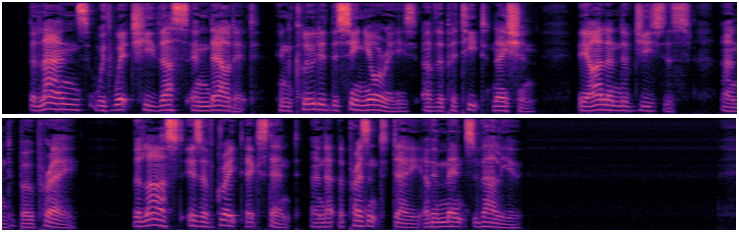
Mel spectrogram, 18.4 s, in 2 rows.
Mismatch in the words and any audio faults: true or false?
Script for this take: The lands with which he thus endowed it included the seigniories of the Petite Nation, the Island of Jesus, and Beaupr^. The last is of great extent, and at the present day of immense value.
false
